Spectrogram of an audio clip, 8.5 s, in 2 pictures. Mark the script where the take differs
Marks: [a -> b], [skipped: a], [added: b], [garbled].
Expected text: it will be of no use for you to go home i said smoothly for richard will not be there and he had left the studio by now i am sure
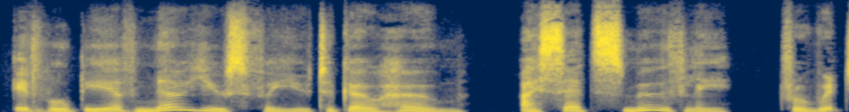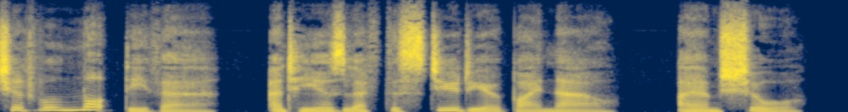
it will be of no use for you to go home i said smoothly for richard will not be there and he [had -> has] left the studio by now i am sure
